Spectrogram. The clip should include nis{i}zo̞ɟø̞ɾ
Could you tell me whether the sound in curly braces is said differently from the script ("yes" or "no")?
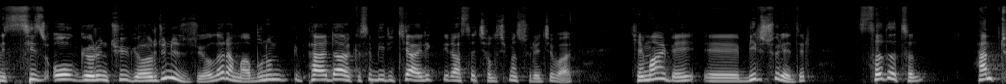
no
